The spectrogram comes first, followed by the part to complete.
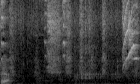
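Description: Caged canaries chirping faintly, with one quick rising chirp near the end.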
